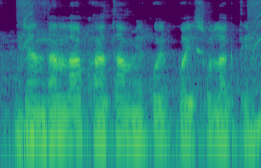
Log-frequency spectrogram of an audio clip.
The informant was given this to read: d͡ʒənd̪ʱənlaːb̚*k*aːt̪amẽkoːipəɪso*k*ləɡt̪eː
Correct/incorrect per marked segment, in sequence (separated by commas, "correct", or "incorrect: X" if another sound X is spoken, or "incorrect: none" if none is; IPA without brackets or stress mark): incorrect: kʰ, incorrect: none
